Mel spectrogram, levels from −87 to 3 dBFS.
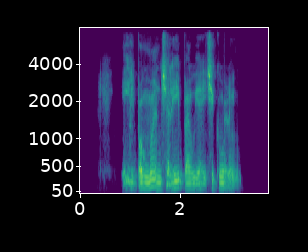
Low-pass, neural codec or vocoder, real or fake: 7.2 kHz; codec, 24 kHz, 0.9 kbps, WavTokenizer, small release; fake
